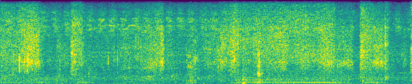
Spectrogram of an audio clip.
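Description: Faint steady hum of a battery-powered FlowZone backpack sprayer's pump, its pitch dropping and rising again a couple of times, with a faint hiss of spray from the wand.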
